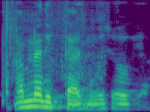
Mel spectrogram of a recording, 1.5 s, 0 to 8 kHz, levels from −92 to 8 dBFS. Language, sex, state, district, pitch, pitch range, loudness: Hindi, male, Bihar, Purnia, 120 Hz, 115-145 Hz, -19 LUFS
